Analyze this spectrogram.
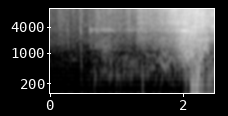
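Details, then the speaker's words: Speaker's own mechanical ventilator heard during a spoken podcast: a few soft clicks, then a rising rush of air as the ventilator delivers a breath. "My name is my noise you're hearing is my ventilator."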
